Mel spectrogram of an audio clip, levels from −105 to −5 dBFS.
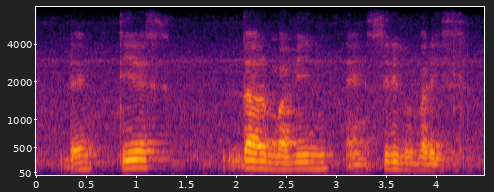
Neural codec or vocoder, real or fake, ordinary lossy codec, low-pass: codec, 16 kHz, 16 kbps, FreqCodec, larger model; fake; Opus, 32 kbps; 7.2 kHz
